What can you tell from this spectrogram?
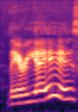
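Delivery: loud, slow, high exclamation; excited cry. Acted. BFG overhearing the Sultan, excited cry. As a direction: cry out in recognition. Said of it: "cried the B F G".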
